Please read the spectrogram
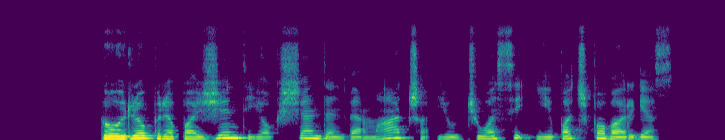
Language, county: Lithuanian, Utena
